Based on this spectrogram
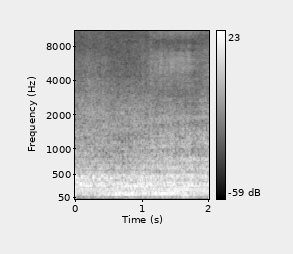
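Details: Alto TX15 active speaker: steady low droning hum with a rushing hiss right after switch-on.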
